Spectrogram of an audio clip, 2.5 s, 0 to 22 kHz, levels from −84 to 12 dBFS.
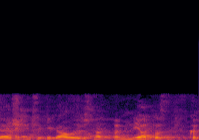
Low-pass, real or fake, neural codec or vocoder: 7.2 kHz; fake; codec, 16 kHz, 2 kbps, FreqCodec, larger model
